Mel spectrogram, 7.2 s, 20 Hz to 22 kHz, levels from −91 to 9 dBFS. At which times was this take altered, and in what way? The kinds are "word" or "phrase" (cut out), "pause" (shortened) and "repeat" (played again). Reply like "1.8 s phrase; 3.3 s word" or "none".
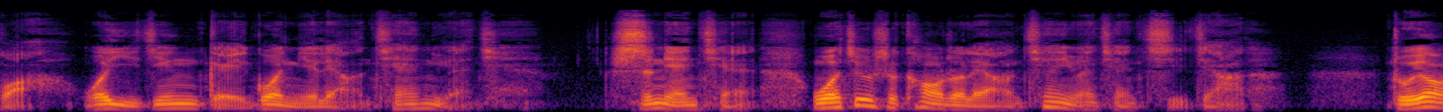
none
